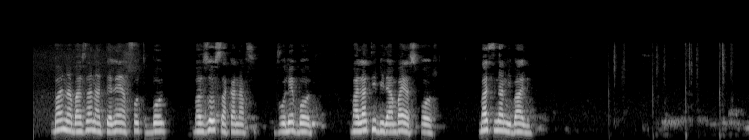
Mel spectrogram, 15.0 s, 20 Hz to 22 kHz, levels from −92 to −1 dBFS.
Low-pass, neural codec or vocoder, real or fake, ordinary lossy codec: 7.2 kHz; none; real; MP3, 48 kbps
